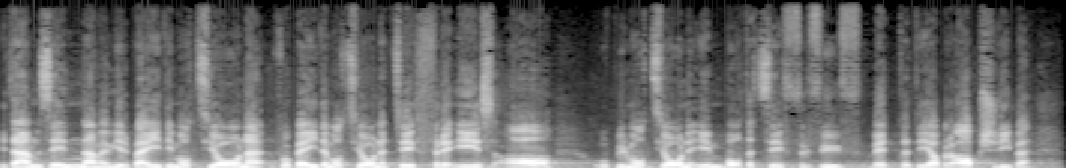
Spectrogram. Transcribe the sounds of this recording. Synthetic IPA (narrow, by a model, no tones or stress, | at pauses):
ɪd̥æmsɪnnæməmiːɾbæɪdimɔt͡sjoːnəfɔbɛɪdəmɔt͡sjoːnət͡sɪfəɾəʔeːsɑː | ʊ̰b̥ɪɾmɔt͡sjoːnəʔɪmbɔd̪ət͡sɪfəɾfyːfʋɛt̪əd̥ɪːɑbəɾɑpʃɾiːbə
